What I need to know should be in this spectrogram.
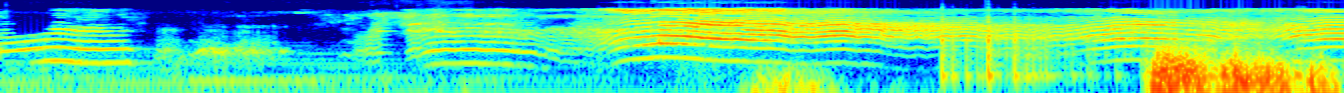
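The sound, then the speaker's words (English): A newborn baby cries in loud, strained wails that rise and fall in pitch, building from short whimpers into sustained crying. “My kid's awake still. Aw, newborn cries.”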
